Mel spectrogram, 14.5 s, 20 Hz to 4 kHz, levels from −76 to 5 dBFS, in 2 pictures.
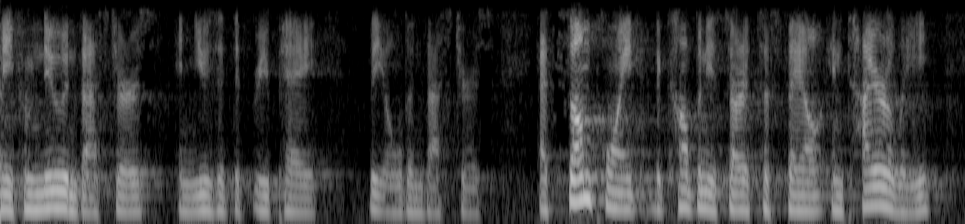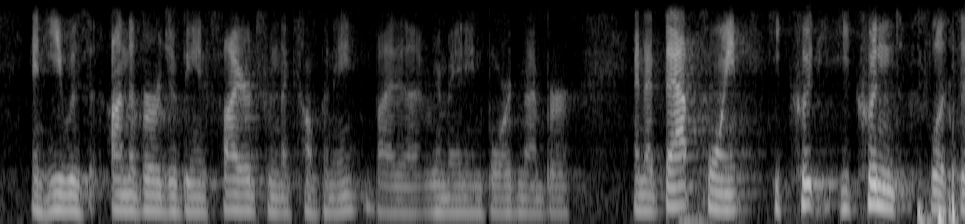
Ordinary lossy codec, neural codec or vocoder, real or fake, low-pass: Opus, 16 kbps; none; real; 3.6 kHz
